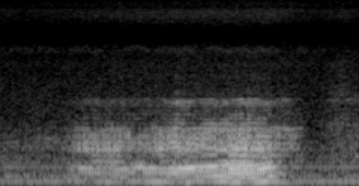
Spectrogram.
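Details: A single low, droning snore on a breath in from an adult man, the husband of the recorder, rising and fading over about a second and a half; ordinary snoring.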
